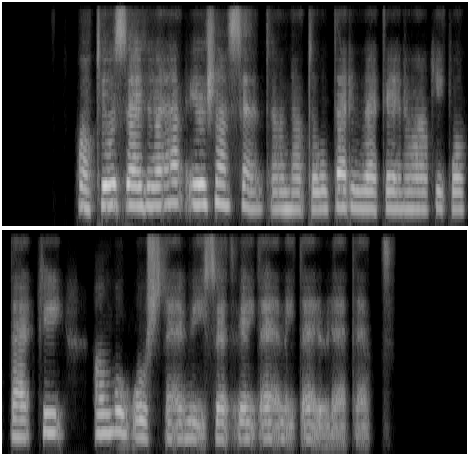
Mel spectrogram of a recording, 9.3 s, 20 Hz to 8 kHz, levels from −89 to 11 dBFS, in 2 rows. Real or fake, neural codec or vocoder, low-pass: fake; codec, 16 kHz, 0.5 kbps, FreqCodec, smaller model; 7.2 kHz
